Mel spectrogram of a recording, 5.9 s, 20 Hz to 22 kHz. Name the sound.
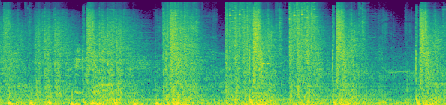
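gunfire in the video game Mass Effect 3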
